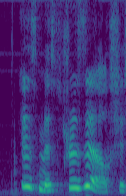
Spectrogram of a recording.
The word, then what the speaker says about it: Drizzle: Drizzle. Have you ever been to Brazil? Asked Eric Fry. No, explained Mrs. Drizzle. I was just a little joke. Brazil rhymes with drizzle.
